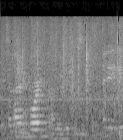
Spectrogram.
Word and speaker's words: Chicon: Chicacon. It's pronounced Chicon.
